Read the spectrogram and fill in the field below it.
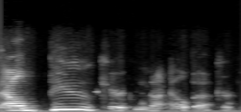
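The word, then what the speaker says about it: Albuquerque: lbu qu e r qu e so it's Albu Carrick yeah yeah I'd learn how to spell that okay without looking spell the capital of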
